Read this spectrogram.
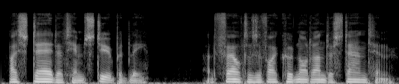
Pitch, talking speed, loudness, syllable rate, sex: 105 Hz, 210 wpm, -17 LUFS, 5.8 syllables/s, male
